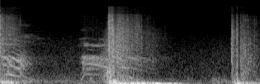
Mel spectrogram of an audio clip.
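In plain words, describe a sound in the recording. A body crashes to the ground.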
